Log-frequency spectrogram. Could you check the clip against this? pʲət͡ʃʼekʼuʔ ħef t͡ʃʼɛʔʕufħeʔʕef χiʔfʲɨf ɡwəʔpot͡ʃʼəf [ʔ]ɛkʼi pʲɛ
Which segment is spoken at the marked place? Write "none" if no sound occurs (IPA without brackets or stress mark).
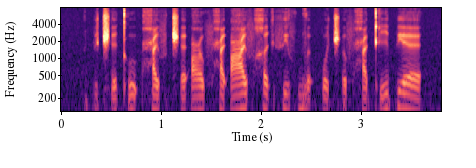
ħ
